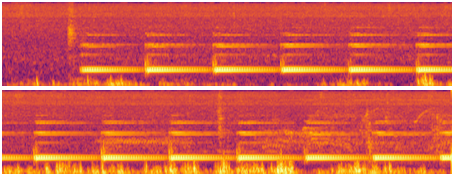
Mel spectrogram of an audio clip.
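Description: Japanese railway level-crossing warning bell starting up about half a second in, then sounding a steady electronic ding about twice a second as the barriers come down. A low, uneven rumble runs underneath.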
